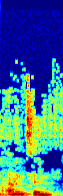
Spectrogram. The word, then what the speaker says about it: Huntington: People from Huntington don't pronounce the T.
